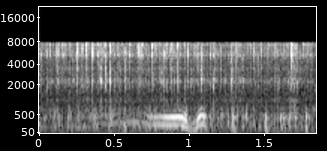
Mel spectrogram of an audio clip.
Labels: {"label": "biophony, cascading saw", "recorder": "HydroMoth"}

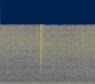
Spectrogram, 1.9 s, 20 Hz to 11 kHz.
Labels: {"label": "anthrophony, boat engine", "recorder": "SoundTrap 500"}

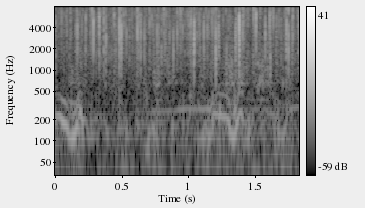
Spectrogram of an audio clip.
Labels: {"label": "biophony, cascading saw", "recorder": "SoundTrap 600 or HydroMoth"}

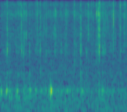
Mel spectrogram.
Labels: {"label": "ambient", "recorder": "HydroMoth"}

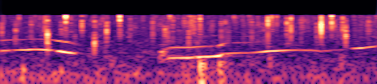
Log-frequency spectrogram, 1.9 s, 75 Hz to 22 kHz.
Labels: {"label": "biophony", "recorder": "SoundTrap 300"}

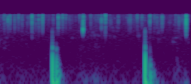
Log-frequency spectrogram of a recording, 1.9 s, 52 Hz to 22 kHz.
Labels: {"label": "biophony, double pulse", "recorder": "SoundTrap 300"}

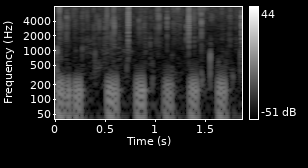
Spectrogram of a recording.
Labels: {"label": "biophony", "recorder": "SoundTrap 600 or HydroMoth"}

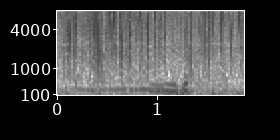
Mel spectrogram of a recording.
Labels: {"label": "biophony, cascading saw", "recorder": "SoundTrap 600 or HydroMoth"}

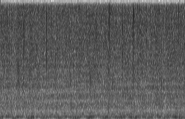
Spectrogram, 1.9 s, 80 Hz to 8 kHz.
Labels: {"label": "anthrophony, boat engine", "recorder": "SoundTrap 500"}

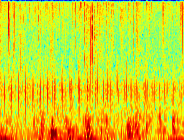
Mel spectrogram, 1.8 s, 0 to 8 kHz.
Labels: {"label": "biophony, rattle", "recorder": "SoundTrap 500"}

